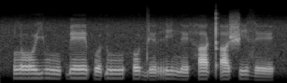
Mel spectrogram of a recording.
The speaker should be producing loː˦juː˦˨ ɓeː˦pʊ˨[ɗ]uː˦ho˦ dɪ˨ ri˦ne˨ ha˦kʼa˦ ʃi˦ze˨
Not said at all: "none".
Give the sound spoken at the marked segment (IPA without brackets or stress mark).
ɗ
